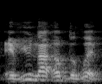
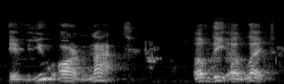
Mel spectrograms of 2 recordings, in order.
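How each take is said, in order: First: It is said at normal speed. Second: It is said slowly and deliberately.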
